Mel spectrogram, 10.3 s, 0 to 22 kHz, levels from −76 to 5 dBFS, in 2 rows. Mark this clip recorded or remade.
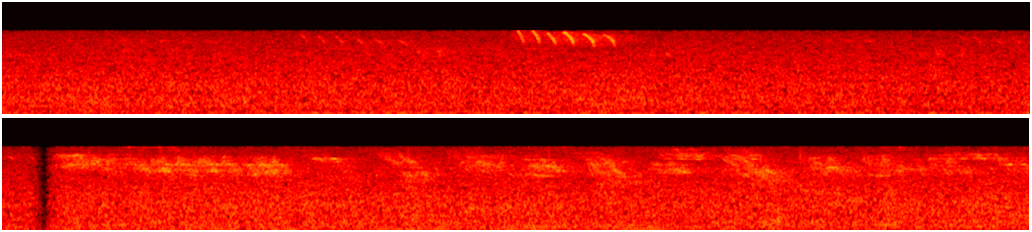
recorded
